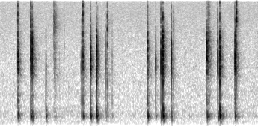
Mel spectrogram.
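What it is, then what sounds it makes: Hollow plastic face mask. Long nails tap the edges of a glossy, hollow plastic LED face mask, making crisp, dry clicks with a hollow low body and a bright top. The taps come in four short, irregular bursts of a few taps each, with each click dying away almost instantly into quiet.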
